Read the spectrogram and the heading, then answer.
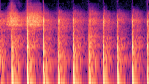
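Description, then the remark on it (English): Someone raps on a door in a quick, steady run of about nine sharp knocks, fairly loud, with no voices. “Who is that knocking?”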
